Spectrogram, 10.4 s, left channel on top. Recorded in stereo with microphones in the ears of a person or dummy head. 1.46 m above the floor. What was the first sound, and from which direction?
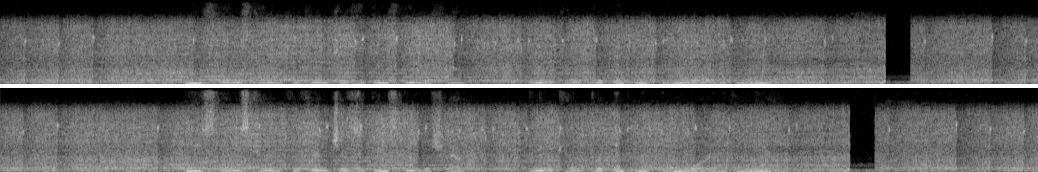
A man speaking, 25° right (ahead or behind).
